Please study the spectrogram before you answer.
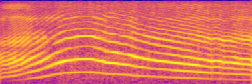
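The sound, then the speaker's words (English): A human voice tones in one long, sustained note that glides upward, then slowly slides back down, imitating a siren with a smooth, steady wail. “Toning specifically is using the sound and using voice to run sirens up and down, and those sirens are basically knocking off any sort of casual debris on our auric field and in our energy bodies.”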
